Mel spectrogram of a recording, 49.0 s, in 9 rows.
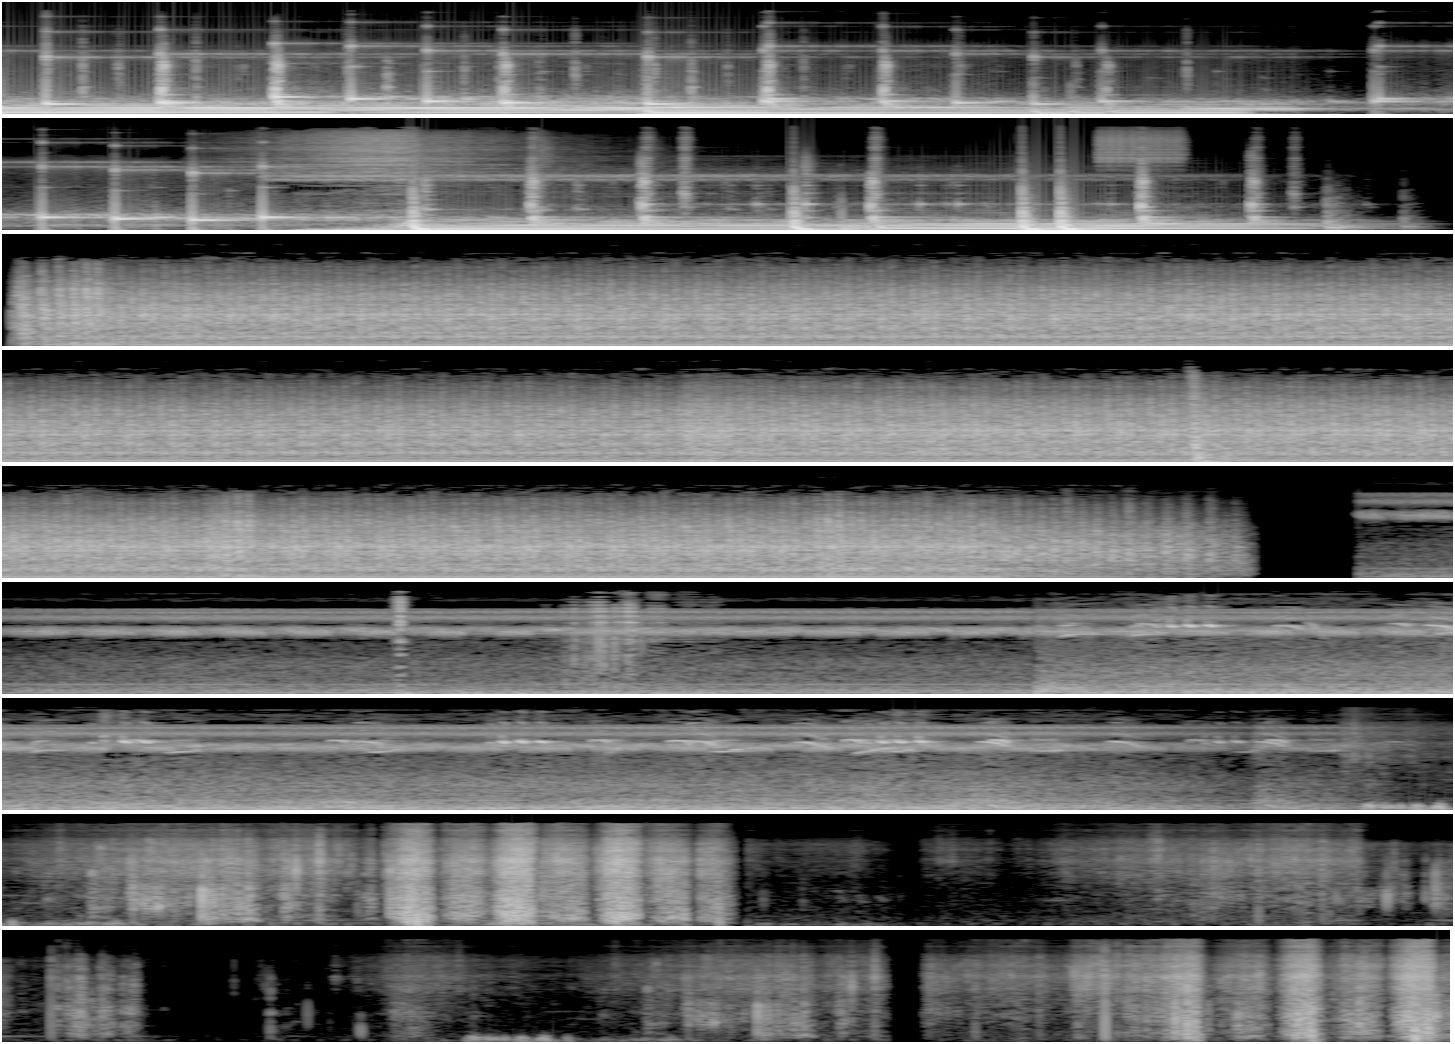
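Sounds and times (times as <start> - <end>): insect chirring: 26.9 - 37.9.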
